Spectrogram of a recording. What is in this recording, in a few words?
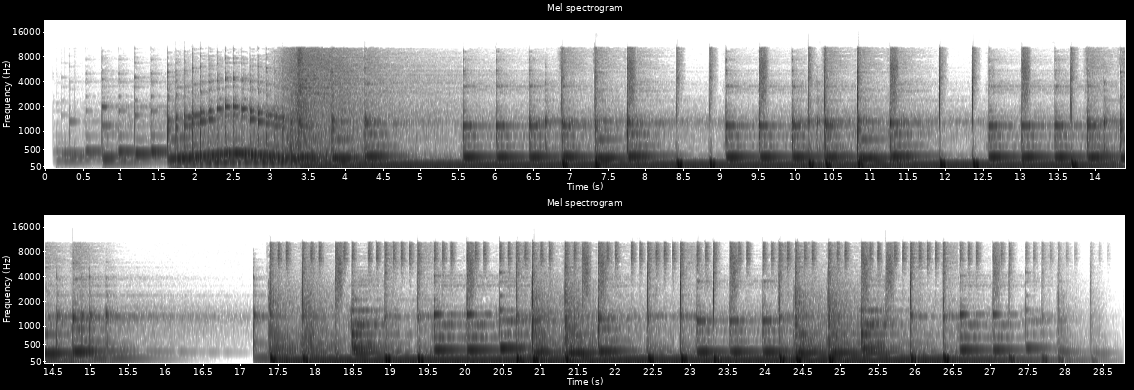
scary marimba ringtone remix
